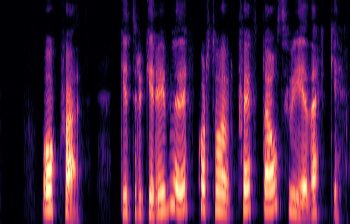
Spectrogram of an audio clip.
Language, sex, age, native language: Icelandic, female, 50-59, Icelandic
